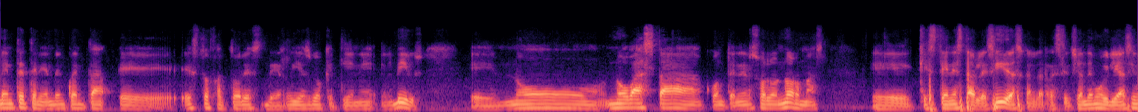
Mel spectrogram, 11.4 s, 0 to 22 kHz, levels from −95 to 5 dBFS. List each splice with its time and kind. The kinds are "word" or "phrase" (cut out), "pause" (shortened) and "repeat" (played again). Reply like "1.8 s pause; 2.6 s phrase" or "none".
none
